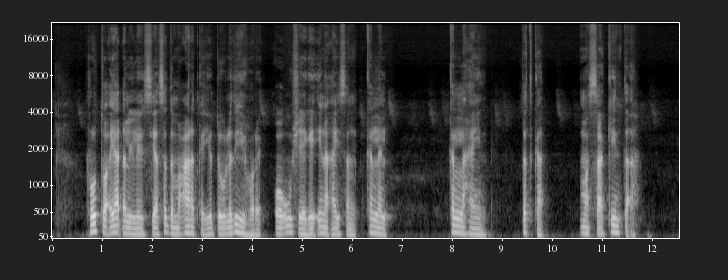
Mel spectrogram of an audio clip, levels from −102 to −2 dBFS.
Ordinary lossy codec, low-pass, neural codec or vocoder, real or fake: none; none; vocoder, 44.1 kHz, 128 mel bands, Pupu-Vocoder; fake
